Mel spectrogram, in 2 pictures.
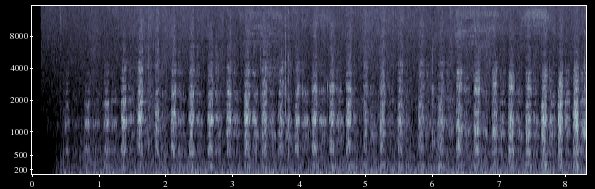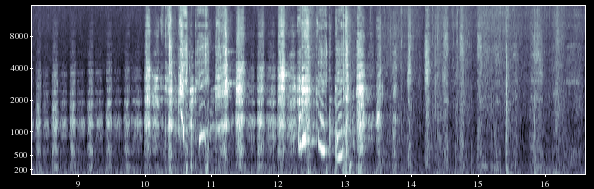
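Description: A black-and-tan shepherd-type dog panting faintly and steadily, then from about ten seconds in breaking into a louder stretch of high whines that slide down in pitch among the panting breaths, before settling back to faint panting.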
